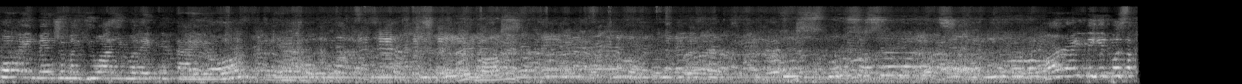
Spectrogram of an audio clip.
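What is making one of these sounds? A crowd of men and women chatters and cheers nearby.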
